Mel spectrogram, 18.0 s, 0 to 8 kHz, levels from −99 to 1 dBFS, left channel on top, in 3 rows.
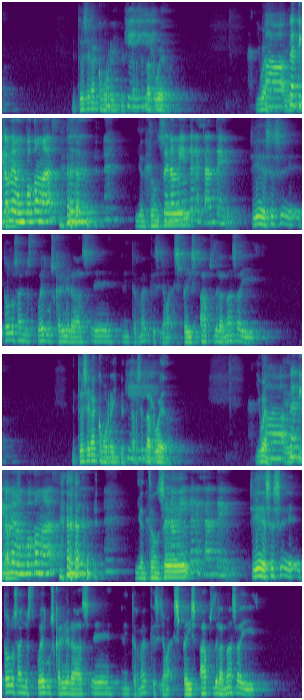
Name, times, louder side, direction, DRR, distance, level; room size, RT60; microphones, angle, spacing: voice 1, 1.5-3.4 5.1-5.4 5.6-6.3 7.1-7.6 8.7-9.8 11.0-17.1, right 5 dB, 60° right, 14 dB, 0.5 m, -26 dB
voice 2, 2.5-3.2 5.3-7.0 7.3-7.7 8.0-8.2 8.9-10.6, left 3 dB, 50° left, 3 dB, 1.8 m, -25 dB
17.5 x 9.4 x 2.8 m, 0.87 s
head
